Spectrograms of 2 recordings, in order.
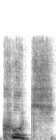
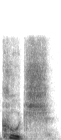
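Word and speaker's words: cwch: This is like a we just the cooch would be cooch not coo or whatever we did. It would have a ch sound at the end.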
